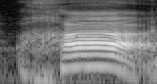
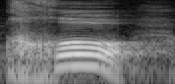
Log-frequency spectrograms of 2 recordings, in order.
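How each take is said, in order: First: The letter is thin with an 'a' vowel. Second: The letter is thick with an 'o' vowel. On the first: The speaker calls it wrong. "terlalu kuat juga atau terlalu lemah menjadi kha, belum" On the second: The speaker calls it right. "tapi kho"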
